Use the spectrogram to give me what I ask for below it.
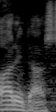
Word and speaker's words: Adidas: hear the company Adidas you probably call it Adidas but that's mispronounced it's called Adidas and the reason it's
